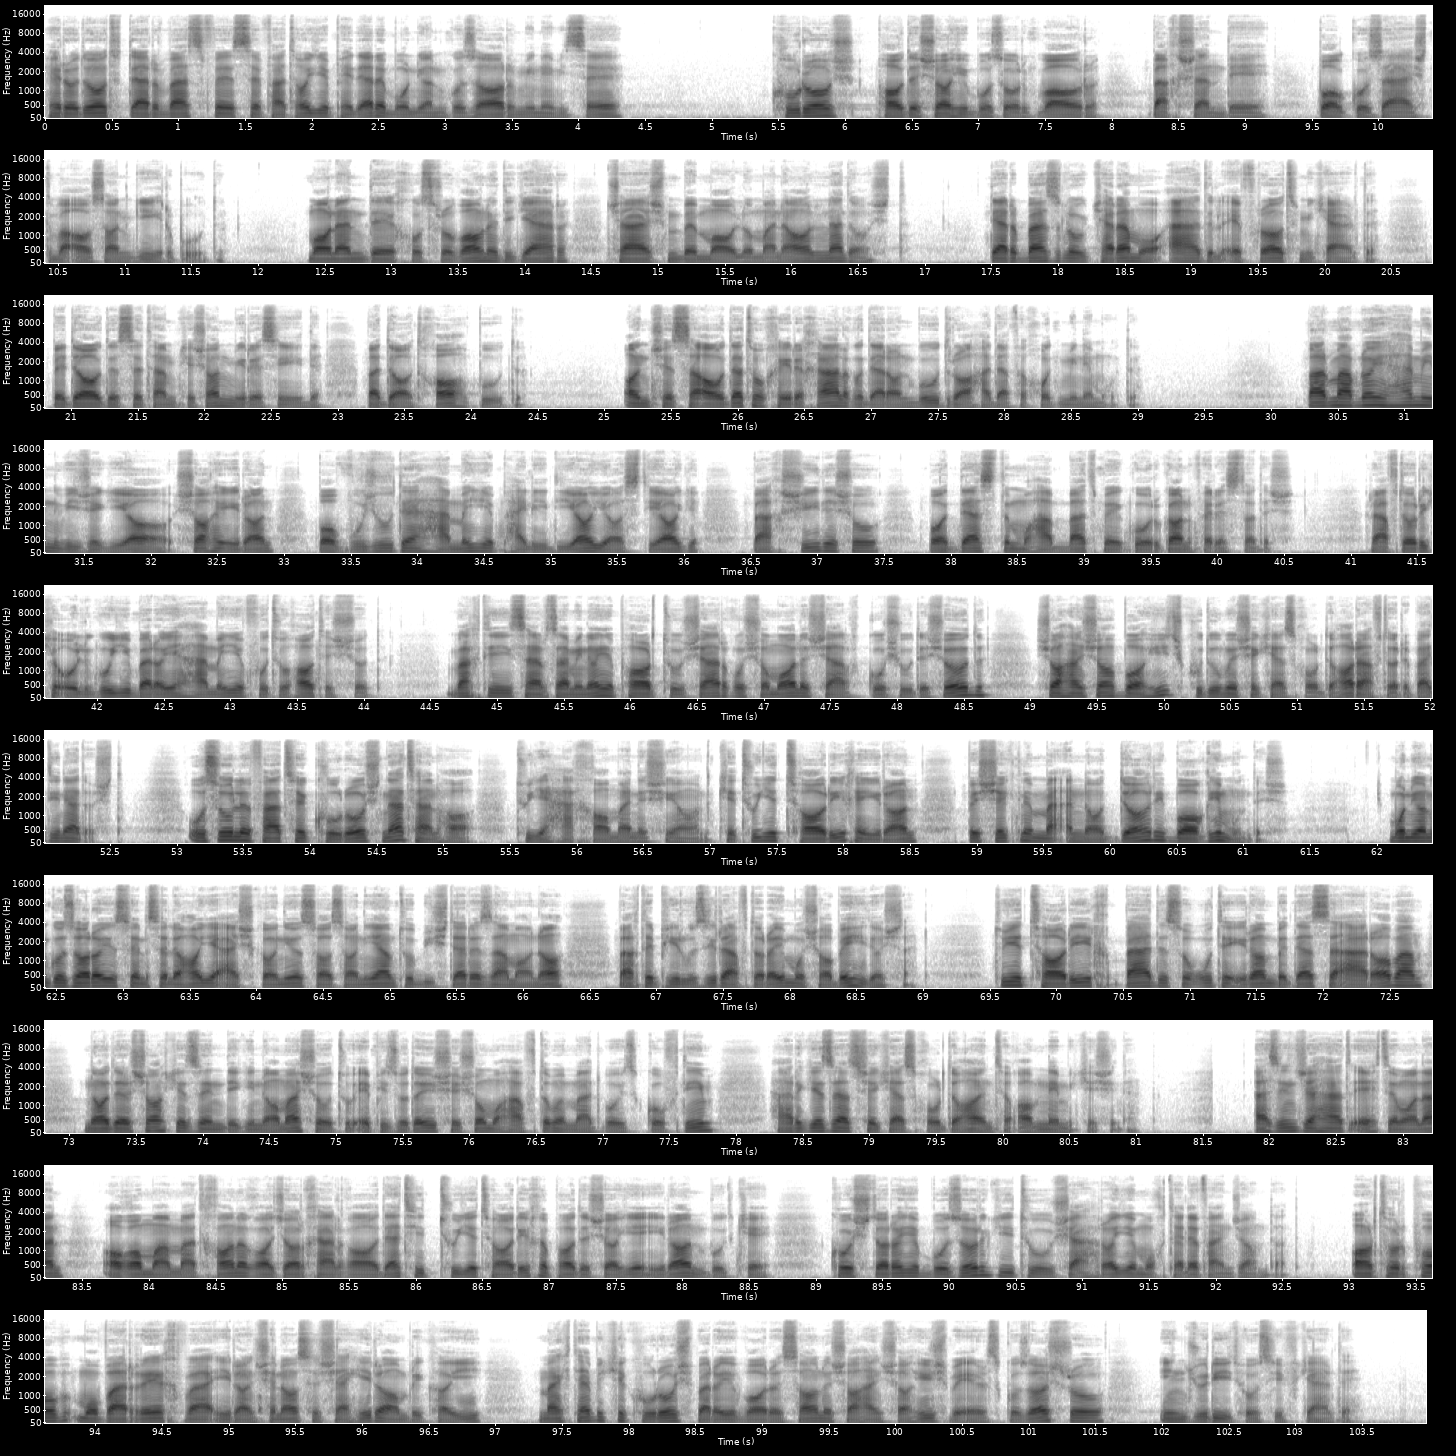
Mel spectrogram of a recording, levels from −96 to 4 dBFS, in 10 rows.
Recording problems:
none

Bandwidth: 15 kHz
